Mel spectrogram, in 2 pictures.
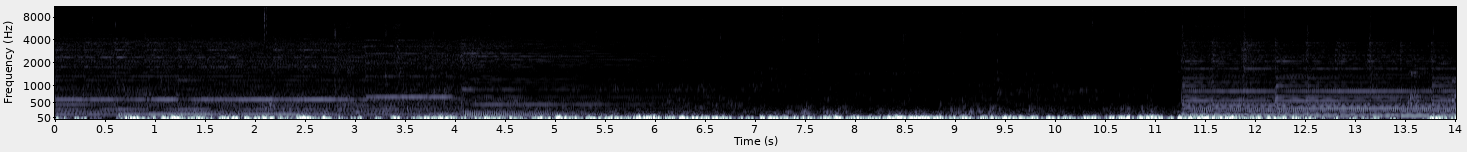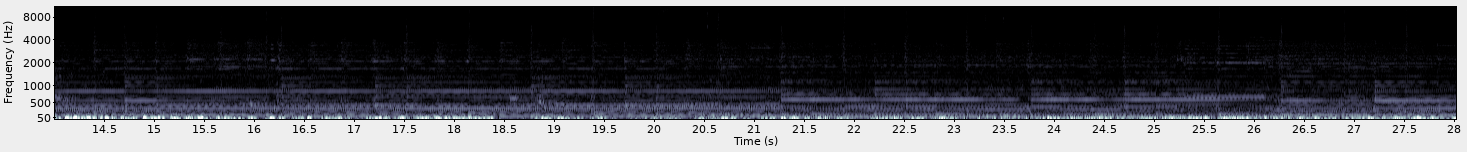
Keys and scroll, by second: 0.6 ctrl+z, 1.4 ctrl+=, 2.4 space, 7.2 ctrl+u, 20.5 ctrl+z, 23.5 ctrl+z.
